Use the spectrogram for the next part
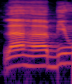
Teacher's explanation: harus mengikuti tempat keluarnya yaitu al khayshum, ke hidung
